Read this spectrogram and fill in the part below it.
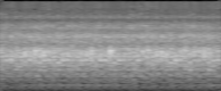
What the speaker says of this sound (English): the tractor was on idle the whole time.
